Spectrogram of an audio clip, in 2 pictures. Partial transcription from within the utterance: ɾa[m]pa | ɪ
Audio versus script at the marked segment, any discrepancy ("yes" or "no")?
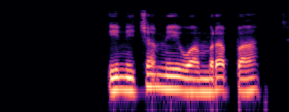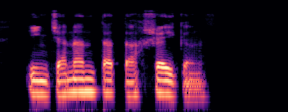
yes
